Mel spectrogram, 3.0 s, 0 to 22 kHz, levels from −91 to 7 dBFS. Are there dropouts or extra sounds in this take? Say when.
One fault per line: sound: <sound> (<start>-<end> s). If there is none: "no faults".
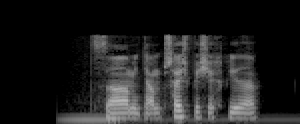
no faults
